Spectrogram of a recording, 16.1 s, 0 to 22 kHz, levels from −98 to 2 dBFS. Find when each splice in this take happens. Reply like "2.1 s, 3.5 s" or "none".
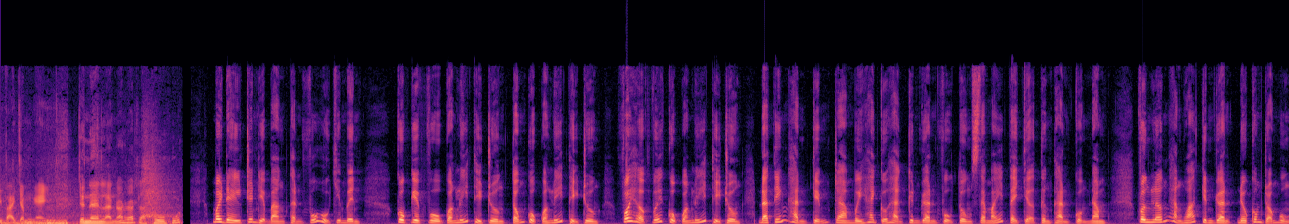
2.5 s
